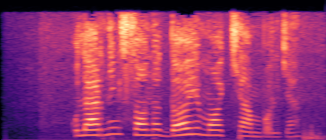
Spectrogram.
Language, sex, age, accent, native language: Uzbek, female, 12-17, Farg'ona, Uzbek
